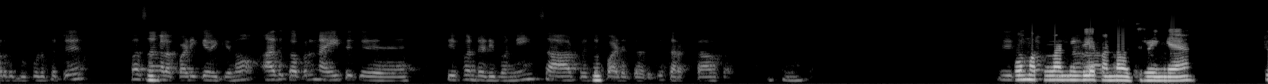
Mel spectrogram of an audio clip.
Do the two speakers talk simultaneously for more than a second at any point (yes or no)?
yes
